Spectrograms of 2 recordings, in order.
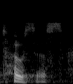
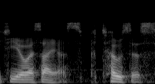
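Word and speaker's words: ptosis: you have what's called tosis with a silent P right p t o s i sis or tosis is where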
